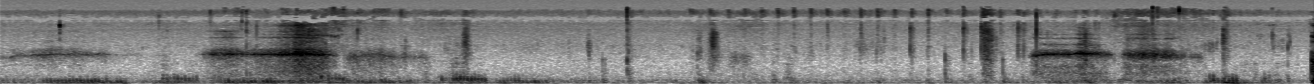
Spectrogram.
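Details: Maine Coon cat purring steadily in low pulsing rounds while at play indoors, with a thin steady tone coming and going in the background and occasional soft clicks.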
